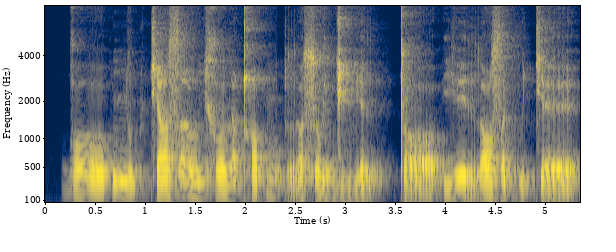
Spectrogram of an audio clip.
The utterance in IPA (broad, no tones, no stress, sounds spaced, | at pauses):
ɡ ɔ | ɲ ɔ kʷ c æ zˤ e w i x ɔ l ɛ qʰ ɒ p m ɔ p r ɒ s ɔ j ɡ i ʎ æ r tː ɒ | j e r ɒ zˤ e kʷ e c ɛ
